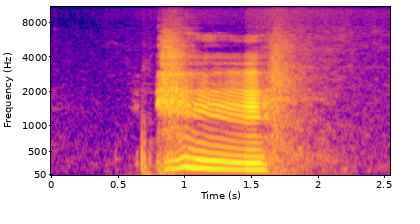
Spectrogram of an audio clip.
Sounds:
Sigh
